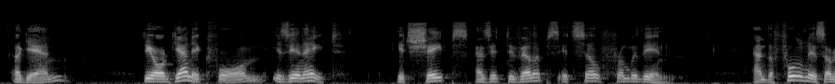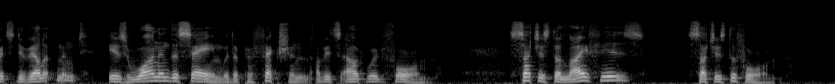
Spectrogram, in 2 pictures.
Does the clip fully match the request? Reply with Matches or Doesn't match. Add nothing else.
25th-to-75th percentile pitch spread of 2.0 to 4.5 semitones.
Doesn't match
